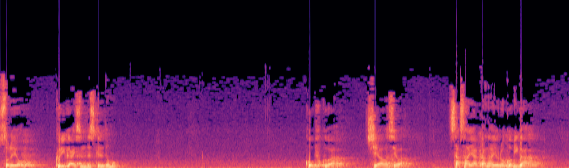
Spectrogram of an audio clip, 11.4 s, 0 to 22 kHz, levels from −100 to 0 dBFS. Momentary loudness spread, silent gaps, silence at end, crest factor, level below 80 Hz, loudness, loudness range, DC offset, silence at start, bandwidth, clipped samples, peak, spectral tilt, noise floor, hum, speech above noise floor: 23 LU; none; 0 s; 16 dB; -42 dBFS; -14 LUFS; 17 LU; under 0.1%; 0 s; 13 kHz; under 0.1%; 0 dBFS; -4 dB/octave; -34 dBFS; none; 21 dB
